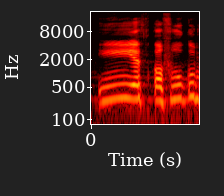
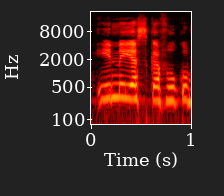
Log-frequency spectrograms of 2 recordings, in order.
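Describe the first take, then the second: First: The n merges, nasalized, into the following y. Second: The n is said separately before the y. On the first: The speaker calls it right. "इन यस्क़फ़ूकुम पढ़ा जाएगा, ... गुन्ना करने के साथ साथ इदगाम भी होगा" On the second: The speaker calls it wrong. "पढ़ना गलत होगा"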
